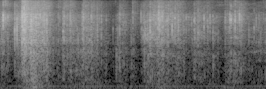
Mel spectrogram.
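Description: Faint crinkling and rustling of packaging being handled, with a few light clicks at the start.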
